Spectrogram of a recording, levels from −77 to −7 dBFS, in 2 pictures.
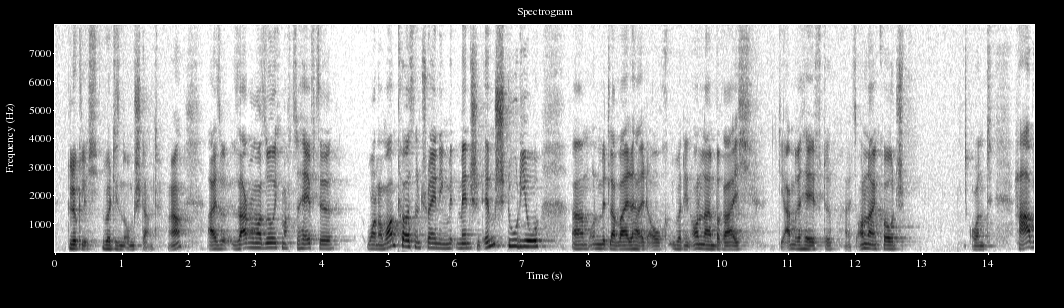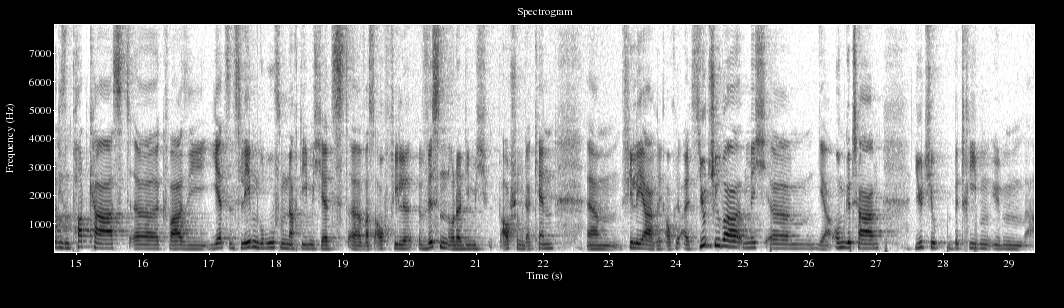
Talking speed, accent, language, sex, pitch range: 140 wpm, German, German, male, 130-160 Hz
